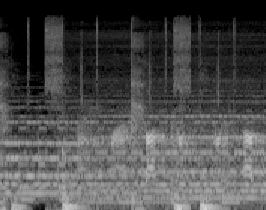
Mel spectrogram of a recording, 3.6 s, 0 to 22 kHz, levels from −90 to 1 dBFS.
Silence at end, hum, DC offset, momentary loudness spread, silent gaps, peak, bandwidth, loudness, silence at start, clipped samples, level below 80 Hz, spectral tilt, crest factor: 0 s; none; under 0.1%; 6 LU; none; -10 dBFS; 16 kHz; -27 LUFS; 0 s; under 0.1%; -32 dBFS; -5.5 dB/octave; 16 dB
